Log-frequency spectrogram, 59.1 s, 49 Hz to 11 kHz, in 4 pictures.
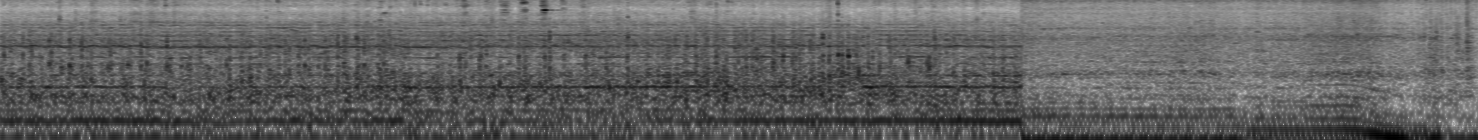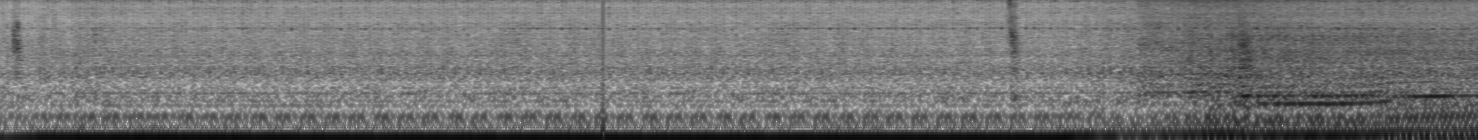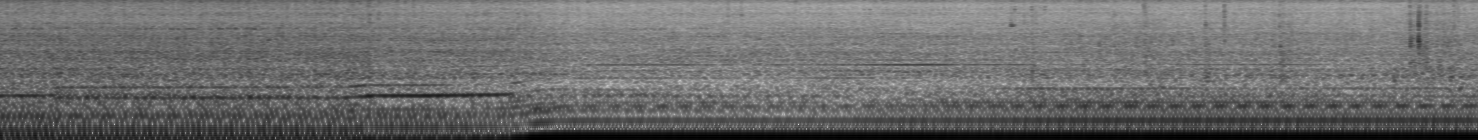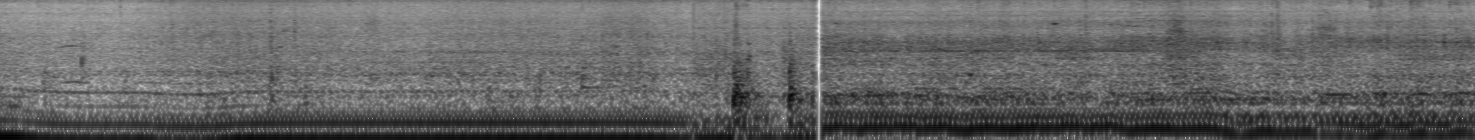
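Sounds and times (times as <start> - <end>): whining tone: 0.0 - 10.6
bulldozer diesel engine running: 0.0 - 59.0.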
